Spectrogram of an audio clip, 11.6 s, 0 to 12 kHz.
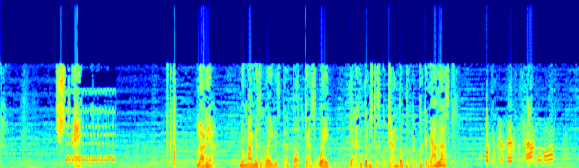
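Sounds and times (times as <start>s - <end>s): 
speech: 1.1s - 2.0s, 3.9s - 11.5s
telephone ringing with an incoming call: 1.3s - 2.4s.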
